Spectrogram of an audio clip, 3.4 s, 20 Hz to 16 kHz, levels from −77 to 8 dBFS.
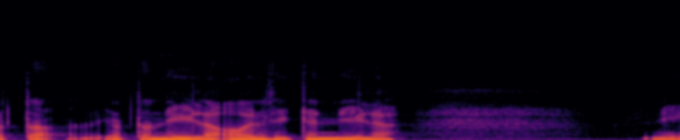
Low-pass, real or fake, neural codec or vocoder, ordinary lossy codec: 14.4 kHz; real; none; none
